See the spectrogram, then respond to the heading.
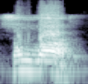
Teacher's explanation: संवाद में नासिका से तो आवाज निकल रही है, लेकिन ऐसा लग रहा है जैसे संवाद में और आधा व एक और मिला हुआ है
